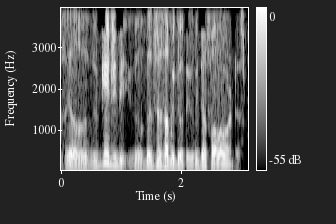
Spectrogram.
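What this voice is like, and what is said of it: Bad put-on foreign accent. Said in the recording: “excuse my bad accents.”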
